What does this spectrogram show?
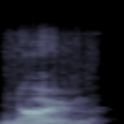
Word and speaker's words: gnome: start with the n look gnome silent g mnemonic silent p there's another one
